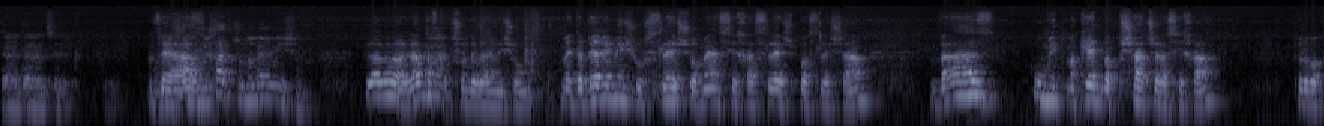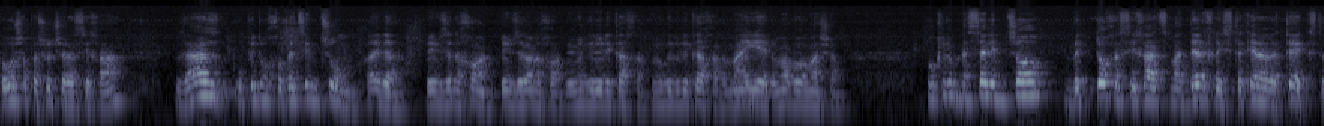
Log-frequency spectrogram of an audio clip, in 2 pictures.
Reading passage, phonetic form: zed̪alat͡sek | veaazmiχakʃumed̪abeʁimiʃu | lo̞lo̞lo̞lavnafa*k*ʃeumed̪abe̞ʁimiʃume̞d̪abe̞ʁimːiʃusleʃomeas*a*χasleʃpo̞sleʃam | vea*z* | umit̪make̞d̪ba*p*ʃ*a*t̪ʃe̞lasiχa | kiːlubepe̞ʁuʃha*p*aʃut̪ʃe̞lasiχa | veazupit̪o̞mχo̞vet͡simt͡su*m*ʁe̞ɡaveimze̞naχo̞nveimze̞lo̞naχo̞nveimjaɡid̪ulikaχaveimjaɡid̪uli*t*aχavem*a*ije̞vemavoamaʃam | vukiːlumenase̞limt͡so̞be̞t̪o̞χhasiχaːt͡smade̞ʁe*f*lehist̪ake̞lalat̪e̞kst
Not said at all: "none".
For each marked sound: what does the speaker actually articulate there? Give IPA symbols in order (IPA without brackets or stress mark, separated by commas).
k, i, z, p, a, p, m, k, a, χ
